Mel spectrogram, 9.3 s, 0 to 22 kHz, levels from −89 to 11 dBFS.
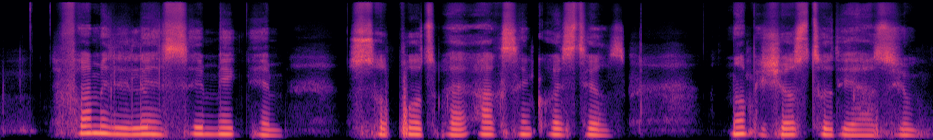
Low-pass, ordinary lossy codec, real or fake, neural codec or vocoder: none; none; fake; autoencoder, 48 kHz, 128 numbers a frame, DAC-VAE, trained on Japanese speech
